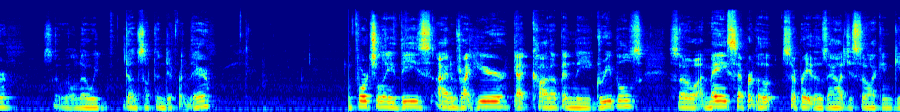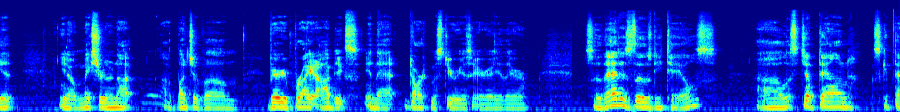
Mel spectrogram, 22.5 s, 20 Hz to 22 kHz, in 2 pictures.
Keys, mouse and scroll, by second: 5.0-6.7 drag, 11.9 a, 13.9 middle click, 15.1-18.1 middle drag.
